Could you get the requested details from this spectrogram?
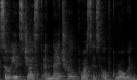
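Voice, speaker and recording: A woman with a Ukrainian accent and a fairly high pitch, amid audible room echo and noticeable background noise. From Ukraine. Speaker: manifestation coach, content creator. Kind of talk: personal story and advice monologue to camera.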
